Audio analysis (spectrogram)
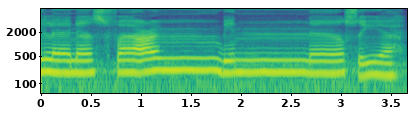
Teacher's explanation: Namun secara istilah, iqlab berarti nun sukun atau tanwin bertemu huruf ba. Bunyi nun sukun atau tanwin diganti dengan bunyi mim sukun, dan dibacanya disertai dengung.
